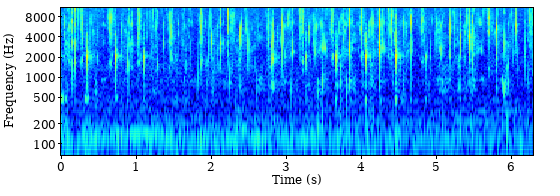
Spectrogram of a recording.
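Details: Pepe, a pet dog, eating a peanut butter treat indoors in a close-up ASMR recording: quick wet licks and sticky smacking clicks follow one another irregularly, with a faint low room hum underneath.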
